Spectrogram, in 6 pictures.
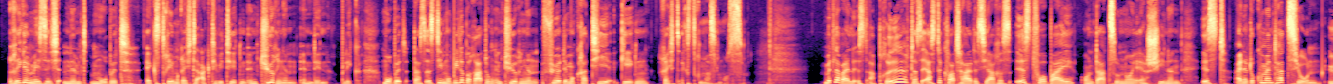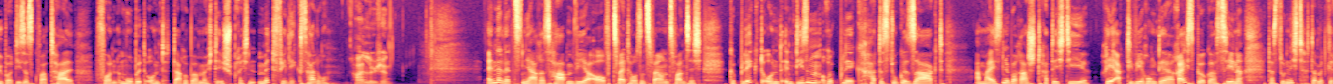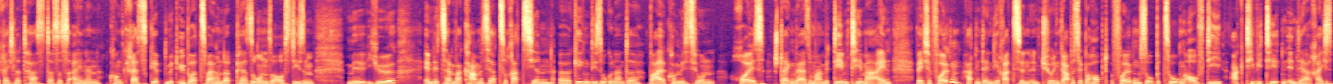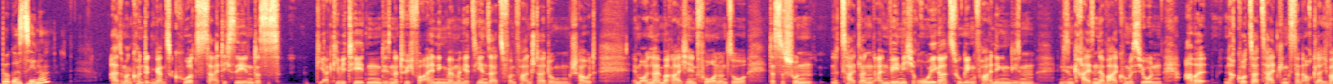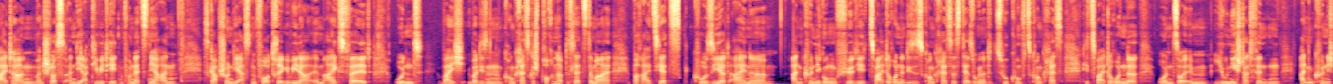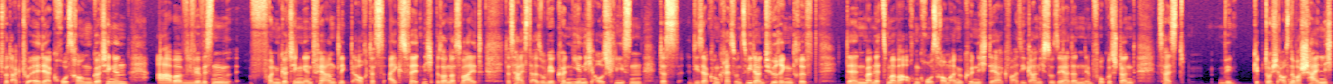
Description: | Interview mit Mobit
